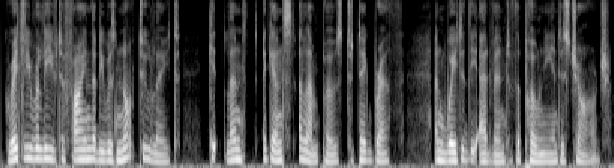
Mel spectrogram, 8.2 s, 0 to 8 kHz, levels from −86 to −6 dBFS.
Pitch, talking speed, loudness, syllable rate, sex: 155 Hz, 210 wpm, -20 LUFS, 5.3 syllables/s, female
